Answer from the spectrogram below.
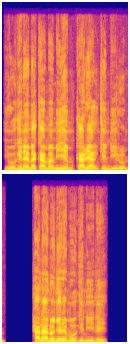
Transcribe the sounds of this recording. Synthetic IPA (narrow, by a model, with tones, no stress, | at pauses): i˨wu˦ɡɪ˨ne˨me˦ka˨ma˨m̩˦i˦ɦe˦m̩˦ka˦ɾja˦ŋ̩˨ke˦n̩˦di˦ɾo˦m̩˦ | ha˦na˨a˦nɔ˨ɲe˦ɾe˦m̩˦o˦ɡe˨niː˦le˦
